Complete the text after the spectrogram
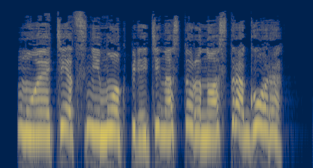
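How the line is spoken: Heated shout. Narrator (Russian): запальчиво выкрикнула Василиса

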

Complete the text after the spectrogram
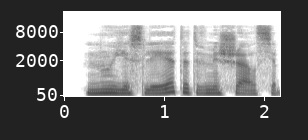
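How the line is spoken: Said through gritted teeth. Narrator (Russian): процедил Фэш

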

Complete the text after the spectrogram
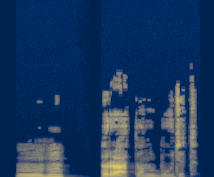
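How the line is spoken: Grumbling mutter. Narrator (Russian): пробурчал Миракл

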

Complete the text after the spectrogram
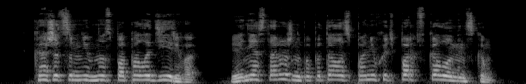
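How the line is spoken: Shouted. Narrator (Russian): крикнула Дафна

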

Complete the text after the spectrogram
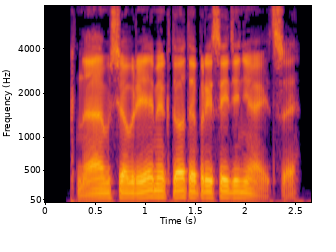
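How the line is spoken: Grumble. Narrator (Russian): проворчал Водор

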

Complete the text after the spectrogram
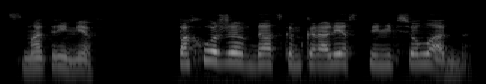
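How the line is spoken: Giggling. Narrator (Russian): хихикнула она

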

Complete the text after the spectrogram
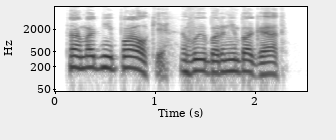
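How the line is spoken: Short laugh. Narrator (Russian): хохотнул Эрт

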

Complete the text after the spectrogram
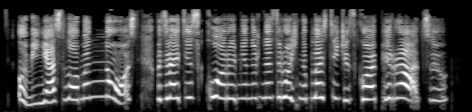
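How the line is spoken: Panicked wailing. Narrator (Russian): вопила она, паникуя

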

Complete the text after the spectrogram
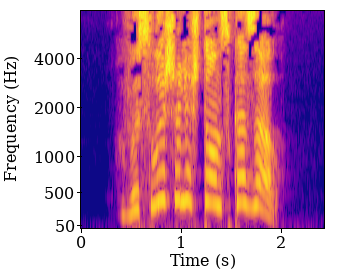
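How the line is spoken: Exclamation. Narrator (Russian): воскликнула Серсея, обращаясь к отцу

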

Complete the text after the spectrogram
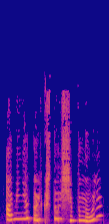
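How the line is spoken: Thin tattling voice. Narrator (Russian): Тоненьким голоском наябедничала она

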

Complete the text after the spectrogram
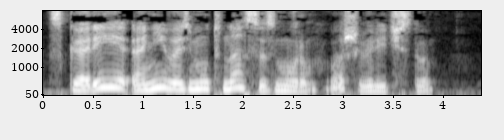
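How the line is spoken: Sad. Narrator (Russian): грустно молвил Серджурах

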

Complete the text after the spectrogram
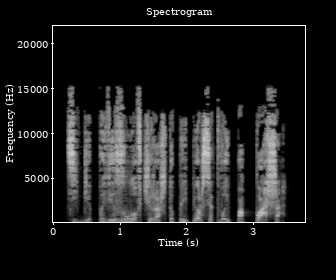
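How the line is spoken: Furious hiss. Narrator (Russian): прошипел разъяренный Марк

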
